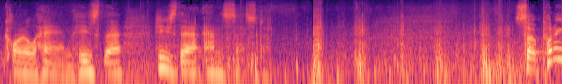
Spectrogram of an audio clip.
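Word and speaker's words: Coel Hen: We usually spell it these days like that or something, but in modern Welsh, coil, like that, coil hen, coil the old, okay?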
